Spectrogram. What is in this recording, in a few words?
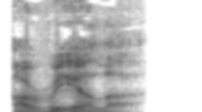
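"aureola", British English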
